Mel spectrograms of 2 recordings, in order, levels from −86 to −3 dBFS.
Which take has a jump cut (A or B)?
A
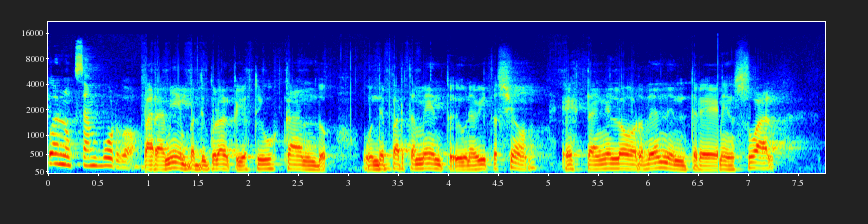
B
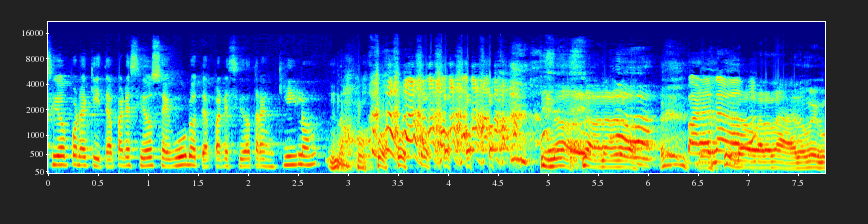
A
